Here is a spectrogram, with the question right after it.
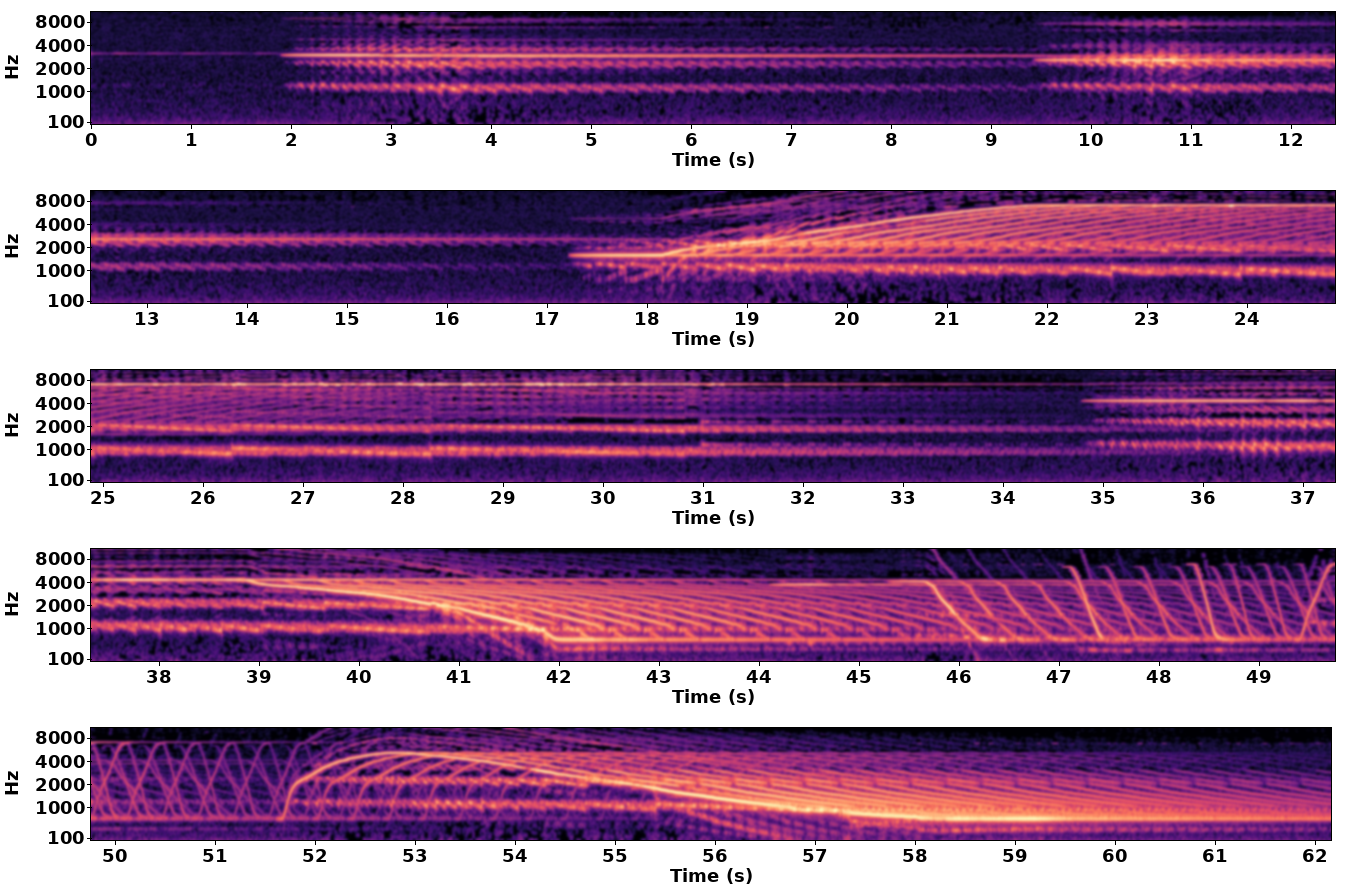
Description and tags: Drones and sequences made by using DSI Tetra and Marantz recorder.
Tetra, Analog, Sequencer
